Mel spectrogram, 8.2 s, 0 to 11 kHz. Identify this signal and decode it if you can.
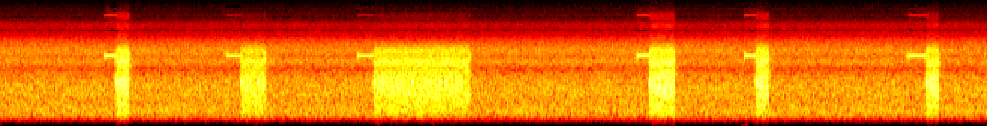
ACARS aircraft data, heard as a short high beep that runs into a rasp, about 2400 baud, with radio hiss.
